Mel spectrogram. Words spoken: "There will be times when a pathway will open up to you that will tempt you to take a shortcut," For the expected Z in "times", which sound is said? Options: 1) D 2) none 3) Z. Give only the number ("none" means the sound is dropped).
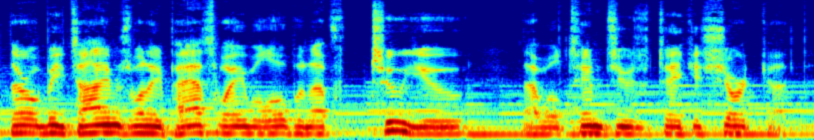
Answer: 3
